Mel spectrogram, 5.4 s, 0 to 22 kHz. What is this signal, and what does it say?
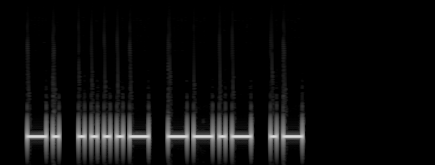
Morse code, heard as a keyed tone, about 16 wpm, 700 Hz. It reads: N4QA
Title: USA Call Signs - 4 Characters - Repeated 3x - 15wpm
